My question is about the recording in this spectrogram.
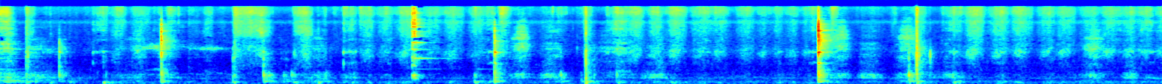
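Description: Wooden rolling pin rolling dough thin on a floured counter: soft rubbing and scraping, with scattered light knocks and a few short clinks, the sharpest about eleven seconds in.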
